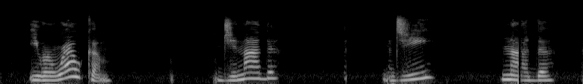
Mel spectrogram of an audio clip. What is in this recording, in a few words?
Portuguese Welcome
